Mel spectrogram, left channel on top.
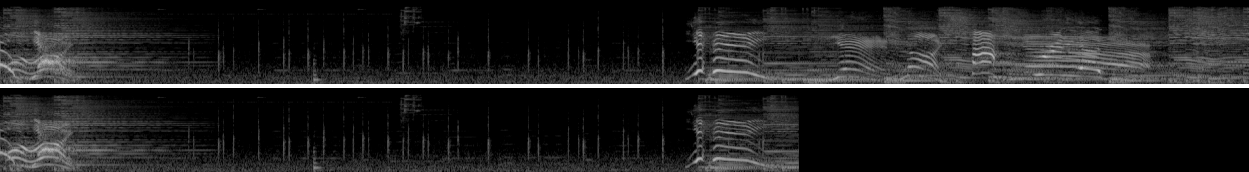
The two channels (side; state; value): right; drops out; at 8.0 s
